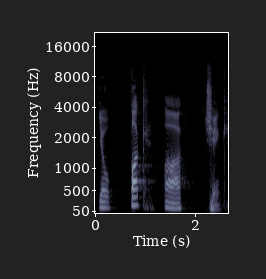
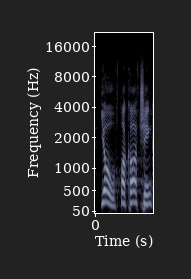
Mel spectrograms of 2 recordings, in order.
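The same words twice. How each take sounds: First: Retold insult. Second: Loud, higher, run together; not quiet. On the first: Bike thief's insult retold to the audience, deliberate and spaced out. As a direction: set each word apart with pauses. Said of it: "then he said to me". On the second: Retold or imitated. What was actually heard from the thief, loud insult. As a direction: throw the insult out in one loud burst. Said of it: "it wasn't quiet at all".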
